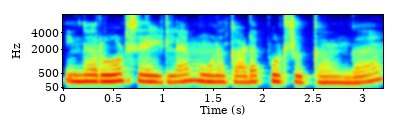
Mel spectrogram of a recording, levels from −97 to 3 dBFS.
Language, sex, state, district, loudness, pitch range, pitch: Tamil, female, Tamil Nadu, Nilgiris, -13 LUFS, 195-220 Hz, 205 Hz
